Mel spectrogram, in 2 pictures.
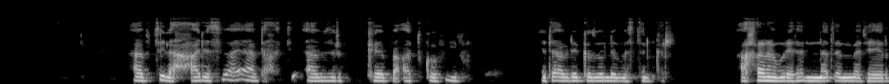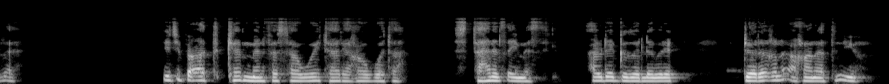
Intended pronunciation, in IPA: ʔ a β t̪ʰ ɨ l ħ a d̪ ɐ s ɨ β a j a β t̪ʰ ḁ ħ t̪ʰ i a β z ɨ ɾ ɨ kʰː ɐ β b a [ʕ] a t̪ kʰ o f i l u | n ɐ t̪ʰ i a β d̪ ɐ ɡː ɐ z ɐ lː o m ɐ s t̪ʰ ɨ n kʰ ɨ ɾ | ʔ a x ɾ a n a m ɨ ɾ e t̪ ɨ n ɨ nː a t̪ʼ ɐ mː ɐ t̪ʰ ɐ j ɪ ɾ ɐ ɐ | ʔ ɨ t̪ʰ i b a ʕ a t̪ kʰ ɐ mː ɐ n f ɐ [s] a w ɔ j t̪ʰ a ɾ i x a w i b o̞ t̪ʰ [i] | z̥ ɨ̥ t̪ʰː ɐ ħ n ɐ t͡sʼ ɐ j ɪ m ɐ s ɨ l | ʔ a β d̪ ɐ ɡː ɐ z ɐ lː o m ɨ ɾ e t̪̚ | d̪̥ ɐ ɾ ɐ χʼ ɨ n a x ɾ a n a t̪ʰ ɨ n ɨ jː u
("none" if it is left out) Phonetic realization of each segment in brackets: ʕ, s, a

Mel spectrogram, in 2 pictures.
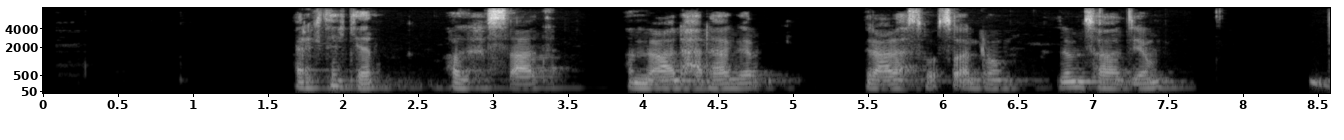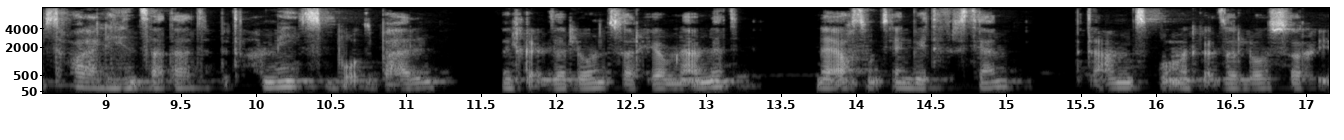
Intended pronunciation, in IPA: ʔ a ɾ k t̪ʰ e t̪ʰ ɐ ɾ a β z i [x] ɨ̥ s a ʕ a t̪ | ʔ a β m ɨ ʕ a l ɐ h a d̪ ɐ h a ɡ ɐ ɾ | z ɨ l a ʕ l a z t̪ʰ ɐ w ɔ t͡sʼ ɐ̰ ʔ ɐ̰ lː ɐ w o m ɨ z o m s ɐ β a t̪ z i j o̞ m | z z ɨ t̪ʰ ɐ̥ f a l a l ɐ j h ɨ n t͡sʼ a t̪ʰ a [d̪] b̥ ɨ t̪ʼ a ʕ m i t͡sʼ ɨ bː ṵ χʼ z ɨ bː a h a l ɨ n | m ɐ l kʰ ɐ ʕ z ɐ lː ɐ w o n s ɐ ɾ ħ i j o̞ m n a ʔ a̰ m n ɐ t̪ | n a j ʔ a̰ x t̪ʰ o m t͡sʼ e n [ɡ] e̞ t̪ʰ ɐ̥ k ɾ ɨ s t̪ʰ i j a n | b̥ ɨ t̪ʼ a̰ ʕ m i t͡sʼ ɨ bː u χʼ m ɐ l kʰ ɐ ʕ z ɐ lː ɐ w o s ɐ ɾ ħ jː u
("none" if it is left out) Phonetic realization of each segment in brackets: ħ, t̪, b

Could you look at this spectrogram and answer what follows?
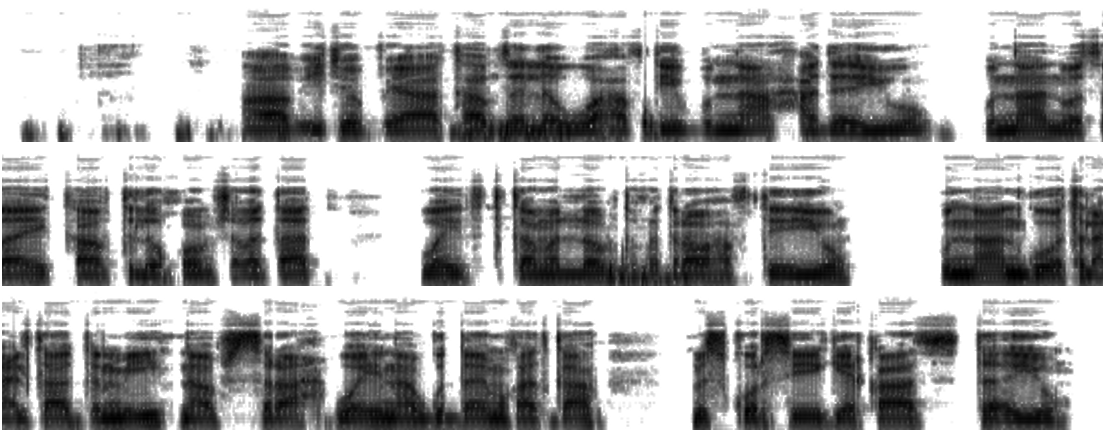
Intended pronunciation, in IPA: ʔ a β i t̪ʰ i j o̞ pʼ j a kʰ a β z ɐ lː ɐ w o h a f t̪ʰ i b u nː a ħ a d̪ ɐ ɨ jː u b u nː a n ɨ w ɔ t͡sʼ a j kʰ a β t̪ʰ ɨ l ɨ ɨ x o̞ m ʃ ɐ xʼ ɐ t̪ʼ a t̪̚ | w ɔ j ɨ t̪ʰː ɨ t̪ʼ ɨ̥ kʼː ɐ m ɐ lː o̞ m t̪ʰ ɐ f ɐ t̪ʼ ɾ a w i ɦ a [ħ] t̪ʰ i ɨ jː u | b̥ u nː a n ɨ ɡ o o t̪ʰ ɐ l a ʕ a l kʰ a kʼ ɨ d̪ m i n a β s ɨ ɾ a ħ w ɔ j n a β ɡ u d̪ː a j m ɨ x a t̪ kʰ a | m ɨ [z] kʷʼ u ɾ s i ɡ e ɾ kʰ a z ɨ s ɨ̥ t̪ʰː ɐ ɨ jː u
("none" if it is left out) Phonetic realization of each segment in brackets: f, s

